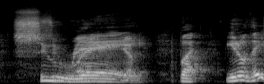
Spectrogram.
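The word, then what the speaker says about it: SURUI: couple of years called, it looks like it's called Suru or S-U-R-U-I. I didn't know how to pronounce it. Well, until I guess actually what? asked somebody. It's pronounced Sure.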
